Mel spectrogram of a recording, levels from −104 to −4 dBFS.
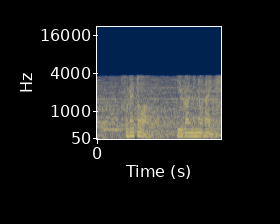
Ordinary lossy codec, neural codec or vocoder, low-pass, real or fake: none; vocoder, 44.1 kHz, 128 mel bands, Pupu-Vocoder; 3.6 kHz; fake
